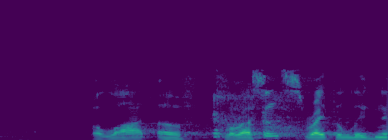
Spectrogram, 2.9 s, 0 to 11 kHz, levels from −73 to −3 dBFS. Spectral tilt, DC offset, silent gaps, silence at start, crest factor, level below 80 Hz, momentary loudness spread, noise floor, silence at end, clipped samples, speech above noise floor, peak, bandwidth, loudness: -9 dB/octave; under 0.1%; none; 0.7 s; 18 dB; -84 dBFS; 10 LU; -73 dBFS; 0 s; under 0.1%; 39 dB; -18 dBFS; 5.8 kHz; -35 LUFS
